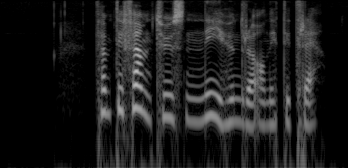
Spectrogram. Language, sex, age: Norwegian, female, 22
